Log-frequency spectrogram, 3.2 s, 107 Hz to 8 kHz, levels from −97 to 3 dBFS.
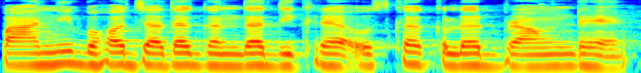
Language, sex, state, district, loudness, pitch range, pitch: Hindi, female, Gujarat, Valsad, -16 LUFS, 165-175 Hz, 170 Hz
